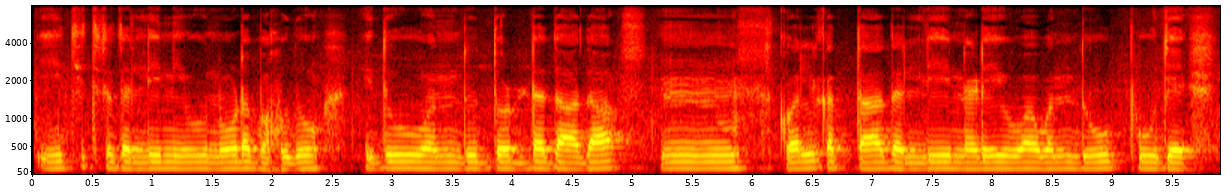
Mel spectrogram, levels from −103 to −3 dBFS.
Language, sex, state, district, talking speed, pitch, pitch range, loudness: Kannada, male, Karnataka, Dakshina Kannada, 80 wpm, 115 Hz, 110-115 Hz, -34 LUFS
